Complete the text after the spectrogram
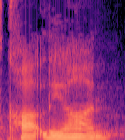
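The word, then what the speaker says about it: K'alyaan: Many people just say Cat Leanne, and I have heard that one of the corrector pronunciations is Cat Leanne.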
